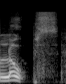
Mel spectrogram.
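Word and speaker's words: Lopes: He clarifies that while he clarifies that while Lopez is understandable, the correct sound he uses is closer to lops or lops.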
